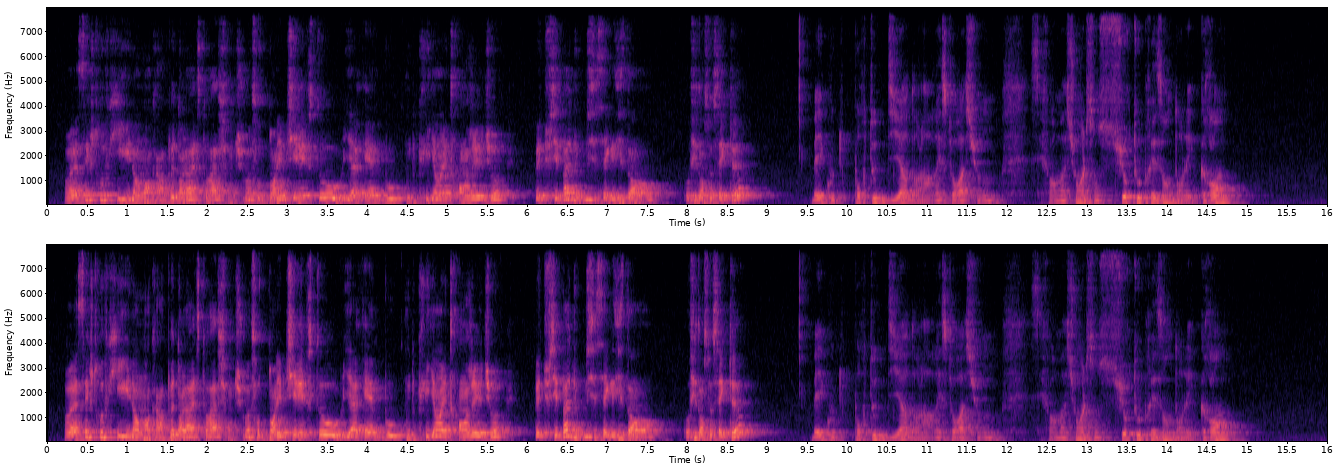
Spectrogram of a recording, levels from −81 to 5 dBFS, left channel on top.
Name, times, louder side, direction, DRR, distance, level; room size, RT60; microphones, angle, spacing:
voice 1, 0.2-5.7 6.1-7.6 8.0-8.7, right 2 dB, 80° right, 5 dB, 0.9 m, -24 dB
voice 2, 9.6-14.7, left 2 dB, 15° left, 5 dB, 0.7 m, -31 dB
7.3 x 3.1 x 5.6 m, 0.78 s
head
